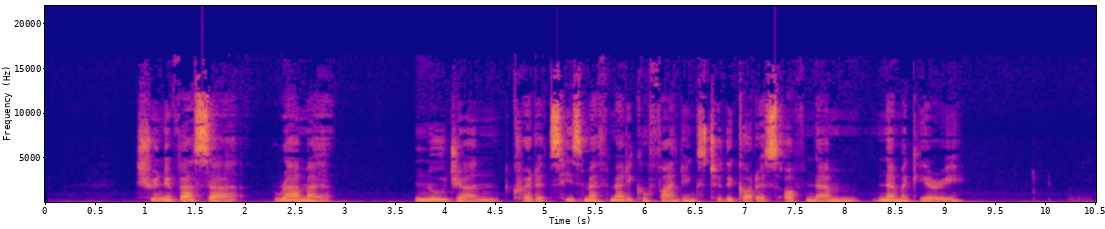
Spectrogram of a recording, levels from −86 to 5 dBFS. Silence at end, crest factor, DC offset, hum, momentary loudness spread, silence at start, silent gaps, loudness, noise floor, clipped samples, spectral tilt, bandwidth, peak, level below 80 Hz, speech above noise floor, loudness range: 1.1 s; 22 dB; under 0.1%; none; 13 LU; 0.45 s; none; -19 LUFS; -51 dBFS; under 0.1%; -3.5 dB/octave; 16.5 kHz; 0 dBFS; -44 dBFS; 32 dB; 4 LU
